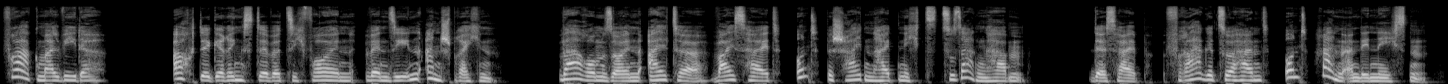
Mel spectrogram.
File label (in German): Werbung Elitaer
